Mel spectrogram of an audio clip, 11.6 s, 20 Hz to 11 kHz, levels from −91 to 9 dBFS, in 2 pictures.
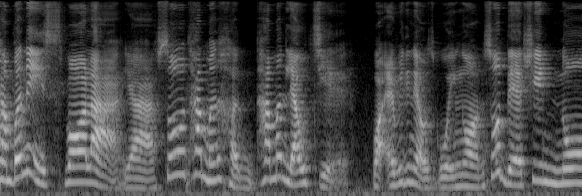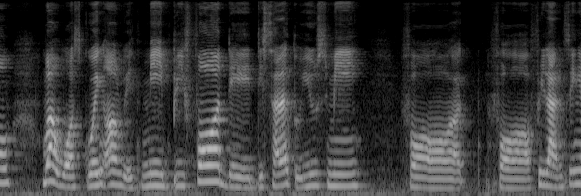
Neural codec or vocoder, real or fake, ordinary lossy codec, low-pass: none; real; none; none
